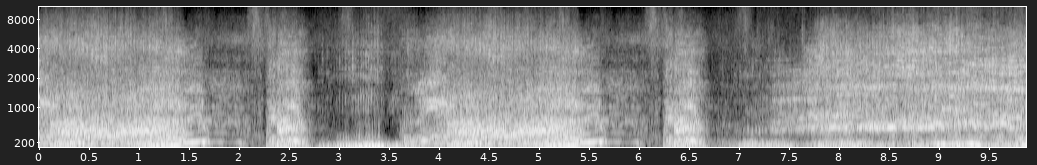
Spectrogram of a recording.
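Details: A lion (Panthera leo) roars in long, deep, rasping bursts separated by short pauses.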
